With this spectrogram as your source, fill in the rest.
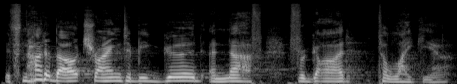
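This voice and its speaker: A middle-aged man preaching a sermon, measured and deliberate, repeating key phrases and asking rhetorical questions. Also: a little high, steady tone. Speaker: pastor.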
